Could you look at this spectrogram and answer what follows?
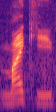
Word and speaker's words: Meike: some new lenses that mikey micah you know i think it's actually pronounced micah but i've always said mikey because we had this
